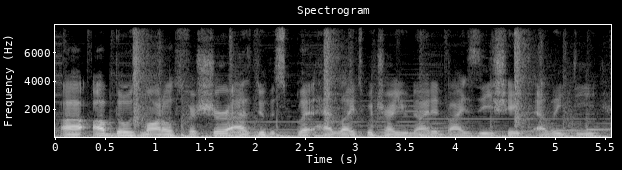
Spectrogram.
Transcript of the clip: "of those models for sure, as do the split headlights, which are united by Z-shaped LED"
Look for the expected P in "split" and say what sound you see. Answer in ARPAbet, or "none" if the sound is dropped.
P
